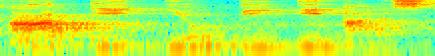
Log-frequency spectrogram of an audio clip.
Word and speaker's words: Reuters: a group and a foreign company called writers r-e-u-t-e-r-s what is it reuters like their rooters but pronounced reuters so r e u t e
